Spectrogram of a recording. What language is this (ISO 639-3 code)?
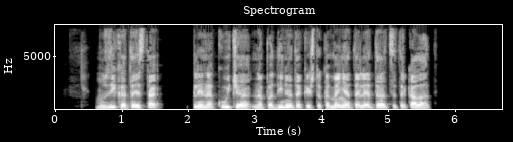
mkd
